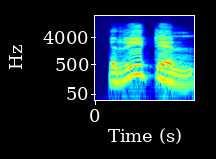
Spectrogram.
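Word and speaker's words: written: লিখছি আই হ্যাভ রিটেন এটা কিন্তু নিলু পাপা একটু ভুল বলেছেন এটা হবে রিটেন উচ্চারণটা কি হবে রিটেন রিটেন রিটেন আই হ্যাব রিটেন আমি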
